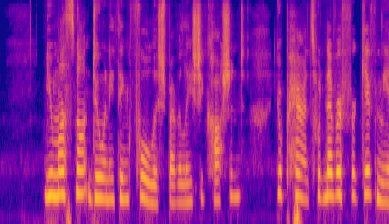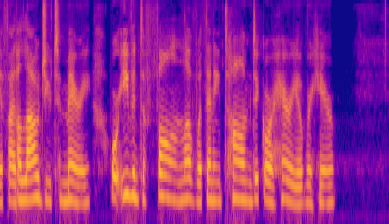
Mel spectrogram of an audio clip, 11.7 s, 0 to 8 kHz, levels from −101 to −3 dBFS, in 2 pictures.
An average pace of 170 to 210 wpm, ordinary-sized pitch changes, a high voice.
Yes: average, 180 wpm; average, 3.8 semitones; high, 235 Hz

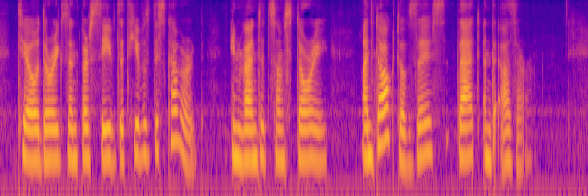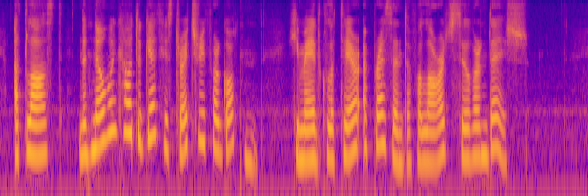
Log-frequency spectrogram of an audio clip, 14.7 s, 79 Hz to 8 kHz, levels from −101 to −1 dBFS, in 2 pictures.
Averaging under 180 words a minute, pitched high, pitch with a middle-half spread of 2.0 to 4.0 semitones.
Yes: average, 155 wpm; high, 200 Hz; average, 3.5 semitones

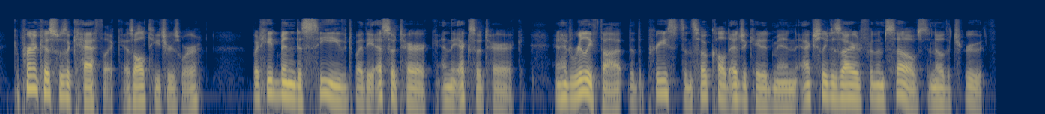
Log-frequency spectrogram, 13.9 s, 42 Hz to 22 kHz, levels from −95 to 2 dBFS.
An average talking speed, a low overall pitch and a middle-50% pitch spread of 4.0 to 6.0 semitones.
Yes: average, 170 wpm; low, 105 Hz; average, 4.7 semitones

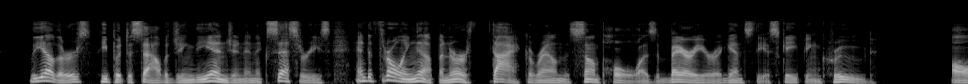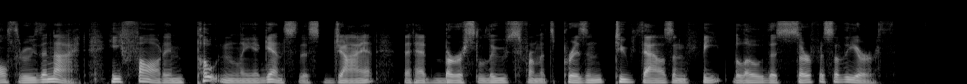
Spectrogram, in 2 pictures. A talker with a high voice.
No: very low, 95 Hz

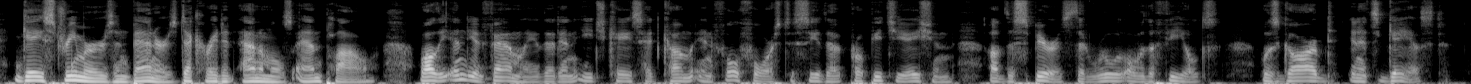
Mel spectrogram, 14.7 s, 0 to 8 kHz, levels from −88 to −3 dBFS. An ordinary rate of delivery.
Yes: average, 160 wpm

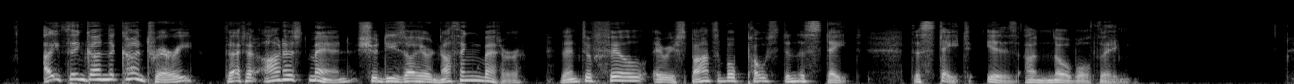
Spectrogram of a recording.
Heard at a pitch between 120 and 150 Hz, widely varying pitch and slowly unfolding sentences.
Yes: medium, 140 Hz; wide, 8.8 semitones; slow, 130 wpm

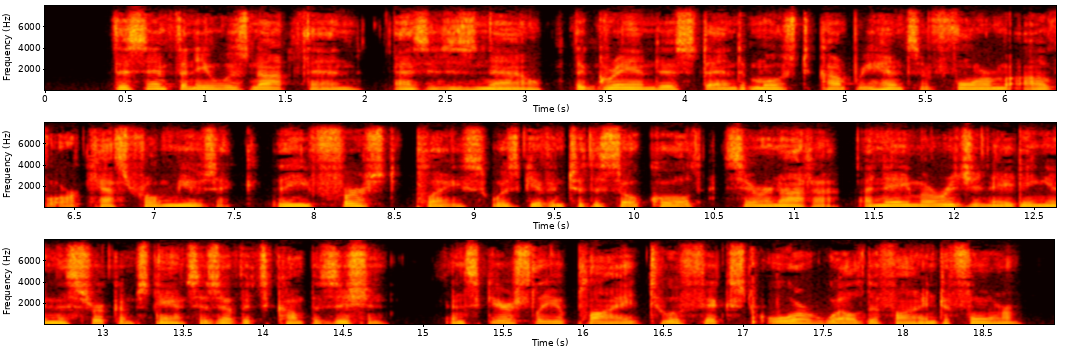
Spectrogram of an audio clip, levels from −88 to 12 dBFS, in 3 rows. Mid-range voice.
No: low, 125 Hz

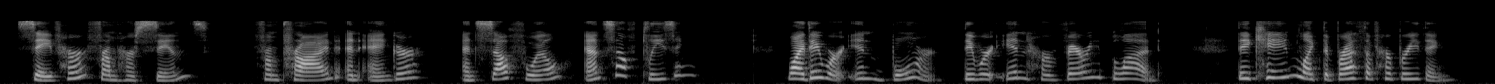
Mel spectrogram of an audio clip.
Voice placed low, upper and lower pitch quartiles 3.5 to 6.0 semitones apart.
No: very high, 255 Hz; average, 5.2 semitones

